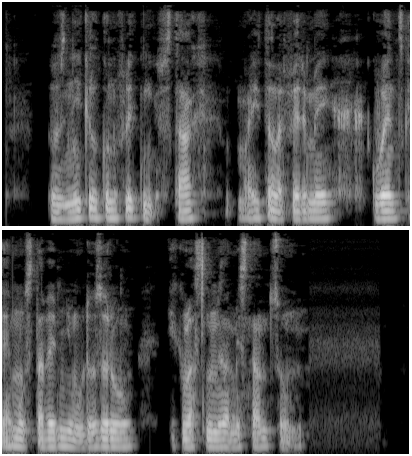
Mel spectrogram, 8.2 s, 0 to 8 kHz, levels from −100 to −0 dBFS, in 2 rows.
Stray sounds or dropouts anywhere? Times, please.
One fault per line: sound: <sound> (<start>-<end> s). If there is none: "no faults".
no faults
